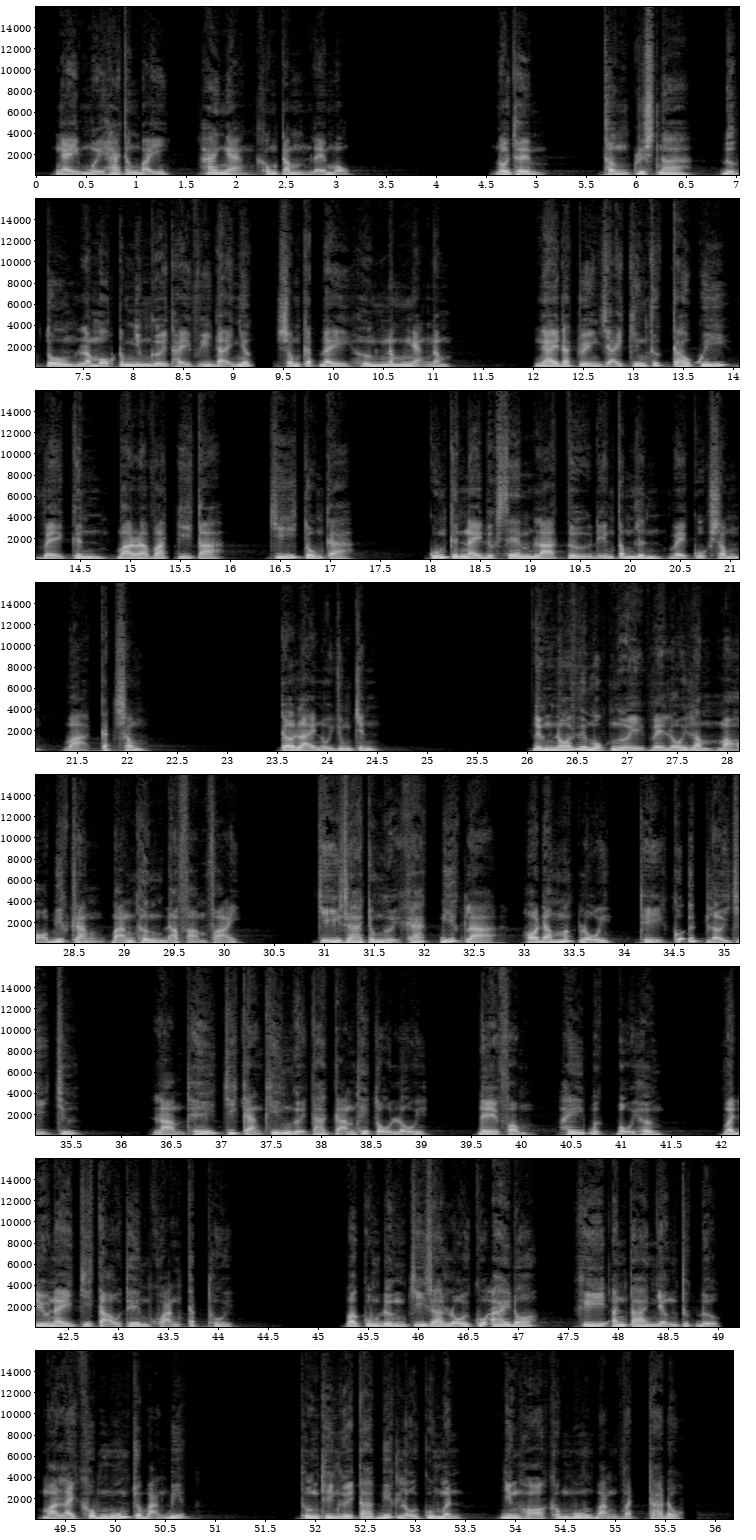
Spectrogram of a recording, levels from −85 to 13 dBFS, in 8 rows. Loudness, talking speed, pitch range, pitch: -17 LUFS, 170 wpm, 95-125 Hz, 110 Hz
